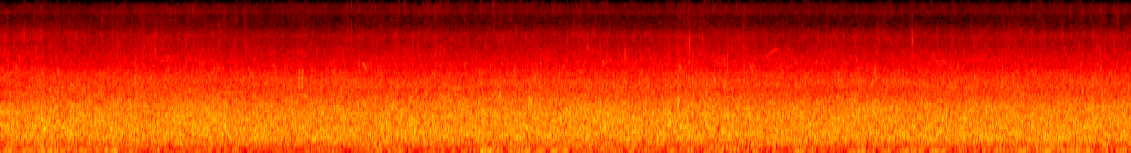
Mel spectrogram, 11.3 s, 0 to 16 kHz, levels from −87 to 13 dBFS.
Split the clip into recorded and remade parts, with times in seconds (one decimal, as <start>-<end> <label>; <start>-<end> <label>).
0.0-11.3 recorded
